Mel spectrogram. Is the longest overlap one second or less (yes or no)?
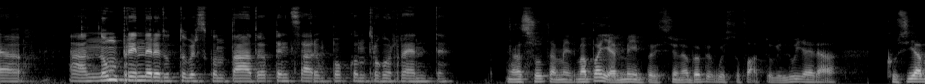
yes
